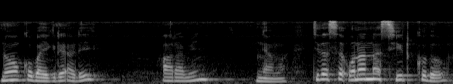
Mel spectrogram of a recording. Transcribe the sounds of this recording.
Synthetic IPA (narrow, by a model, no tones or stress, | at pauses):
nɔãkɔbajɡɾɛʔaɽi | aɾamiɲ | ɲama | t͡ʃit̪asɛʔɔnanaʔsiʈkɔd̪ɔ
